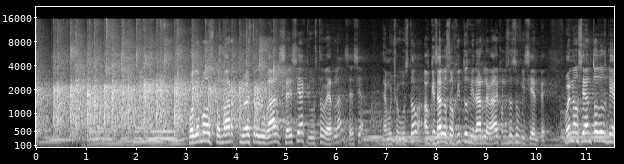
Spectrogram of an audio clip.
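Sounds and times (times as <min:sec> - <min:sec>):
audience applause: 0:00.0 - 0:05.0
speech: 0:03.1 - 0:11.5.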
